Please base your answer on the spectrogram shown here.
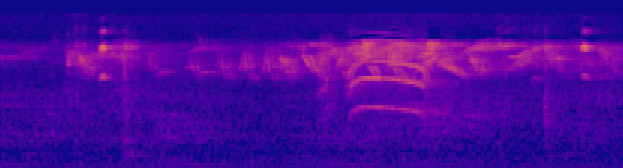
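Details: Rufous-bellied thrush, a Brazilian trinca-ferro in the Ginga Brasil song style, giving a short, rich phrase of high whistled and slurred notes with a clear downward-curving note midway, over steady low hum.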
